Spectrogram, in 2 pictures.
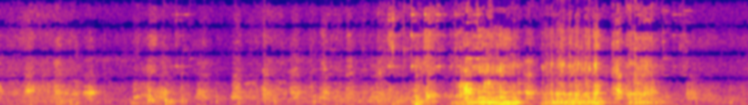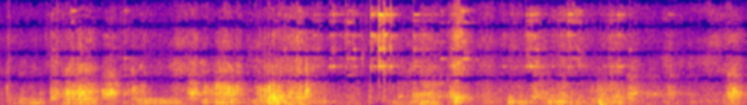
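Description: Two bulldogs play-fighting, growling at each other in uneven bursts; the loudest stretch comes about a third of the way in.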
